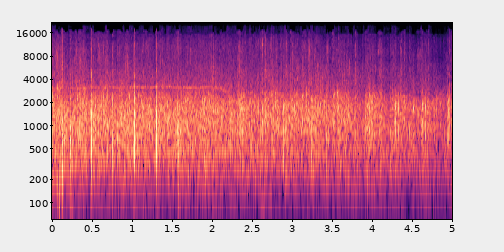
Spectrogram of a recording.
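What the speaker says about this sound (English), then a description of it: "I was hoping we could all give her a really, really awesome round of applause" Applause from an audience at a Microsoft security conference session, a dense, even patter of many clapping hands with a few sharper claps early on, fading slightly toward the end, heard alone and at moderate distance.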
